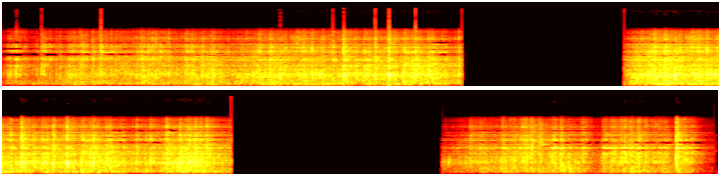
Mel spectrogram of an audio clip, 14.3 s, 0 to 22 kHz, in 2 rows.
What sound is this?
If you've heard Jeff Wayne's musical "War of the Worlds", you'll recognise this. It's completely done from scratch if you pardon the pun, but similar to the Martian landing cylinder unscrewing on CD 1. This is a panned stereo version for extra effect. The lid falling isn't included because I haven't figured out how to recreate it. The original sample is a tin can being scraped over a concrete block.
scraping, unscrewing, war-of-the-worlds, opening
